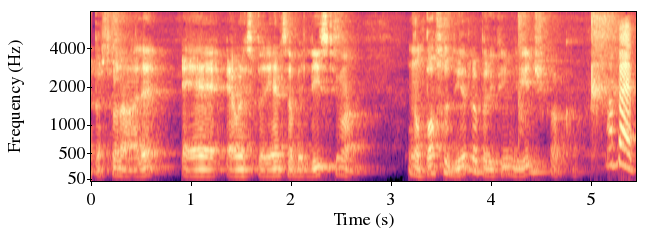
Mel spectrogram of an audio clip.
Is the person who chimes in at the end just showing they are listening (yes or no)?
no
